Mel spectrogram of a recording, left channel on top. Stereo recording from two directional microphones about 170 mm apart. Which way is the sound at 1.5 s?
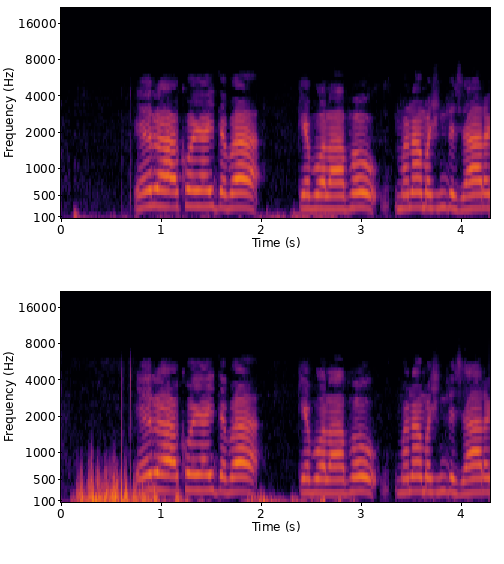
10° left (ahead or behind).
